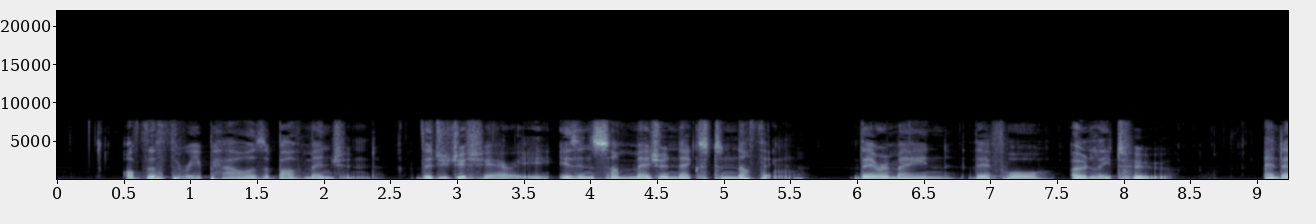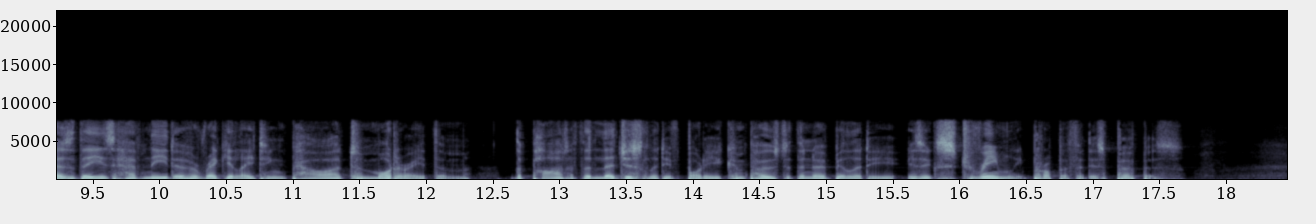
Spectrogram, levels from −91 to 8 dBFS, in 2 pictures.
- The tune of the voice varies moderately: Yes, average, 4.2 semitones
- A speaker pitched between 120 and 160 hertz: Yes, low, 135 Hz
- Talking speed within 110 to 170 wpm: Yes, average, 160 wpm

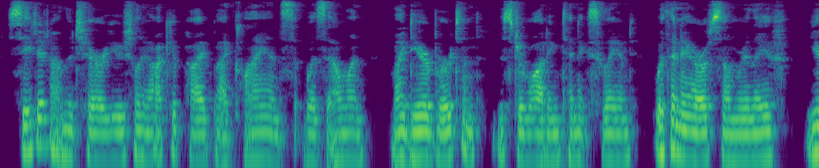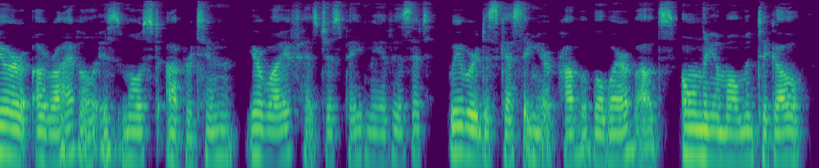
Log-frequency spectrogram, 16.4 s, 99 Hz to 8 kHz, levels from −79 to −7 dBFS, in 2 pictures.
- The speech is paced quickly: No, average, 165 wpm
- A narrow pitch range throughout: Yes, narrow, 1.3 semitones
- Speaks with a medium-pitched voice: No, low, 125 Hz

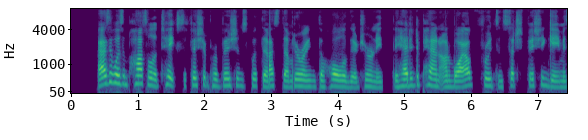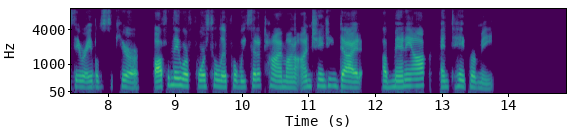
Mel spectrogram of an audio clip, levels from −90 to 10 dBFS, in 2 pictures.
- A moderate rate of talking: No, fast, 230 wpm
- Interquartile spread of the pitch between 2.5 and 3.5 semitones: Yes, average, 2.9 semitones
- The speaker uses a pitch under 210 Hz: Yes, medium, 185 Hz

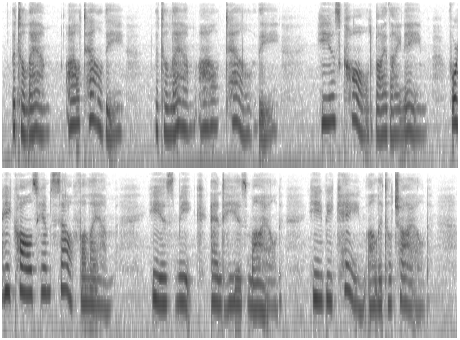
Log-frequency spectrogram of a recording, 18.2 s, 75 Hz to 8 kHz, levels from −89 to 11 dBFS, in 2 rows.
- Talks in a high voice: Yes, high, 205 Hz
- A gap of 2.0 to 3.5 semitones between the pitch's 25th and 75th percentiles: No, average, 4.3 semitones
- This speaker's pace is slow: Yes, slow, 110 wpm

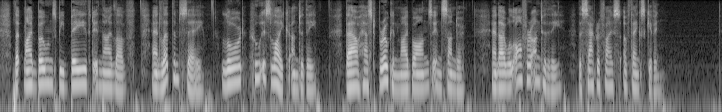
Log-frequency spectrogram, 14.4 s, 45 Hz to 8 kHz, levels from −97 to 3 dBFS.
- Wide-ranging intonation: No, average, 3.6 semitones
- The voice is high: No, medium, 145 Hz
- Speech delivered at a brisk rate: No, average, 140 wpm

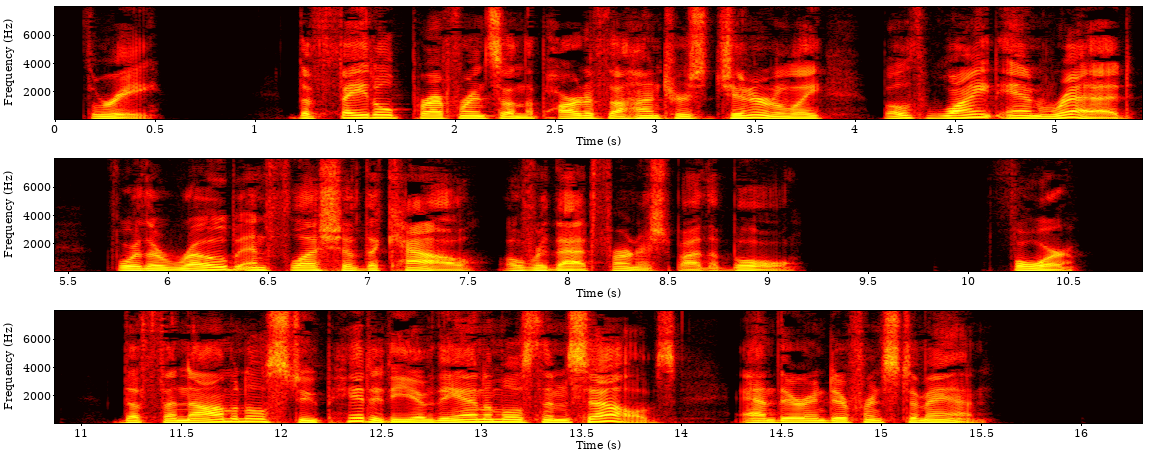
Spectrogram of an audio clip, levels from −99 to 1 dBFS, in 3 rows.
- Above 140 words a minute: Yes, average, 150 wpm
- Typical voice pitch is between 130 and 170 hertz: Yes, medium, 140 Hz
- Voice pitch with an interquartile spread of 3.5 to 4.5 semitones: No, average, 5.0 semitones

